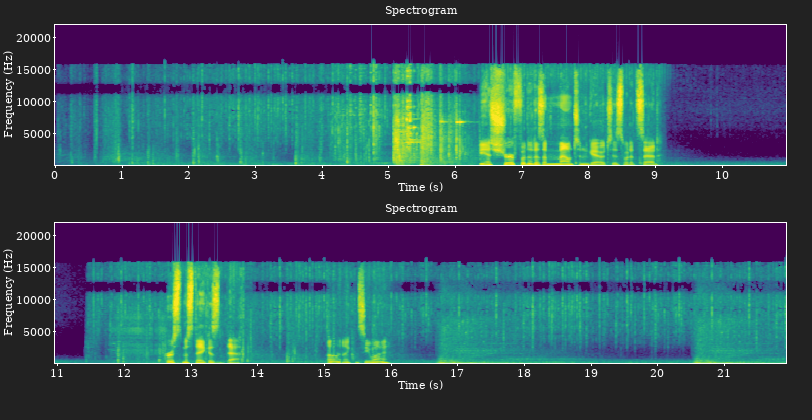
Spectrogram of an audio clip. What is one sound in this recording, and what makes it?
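A torch flame crackles.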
